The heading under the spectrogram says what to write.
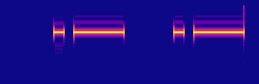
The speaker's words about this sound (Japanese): ブザーが鳴ったら切りタイマー調理が終了、加熱が止まります。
